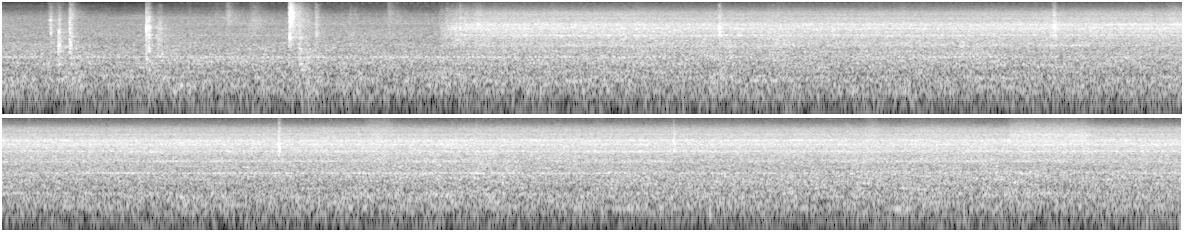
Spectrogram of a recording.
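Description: Multi-spindle CNC gantry boring machine with servo-driven drill heads running: a steady mechanical whir with a few sharp clicks in the first four seconds. A louder steady hiss joins about five and a half seconds in.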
